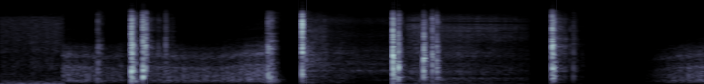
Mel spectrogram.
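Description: A skateboard deck clacks sharply as it lands and snaps.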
